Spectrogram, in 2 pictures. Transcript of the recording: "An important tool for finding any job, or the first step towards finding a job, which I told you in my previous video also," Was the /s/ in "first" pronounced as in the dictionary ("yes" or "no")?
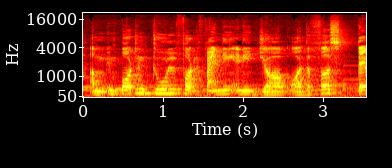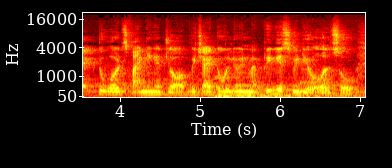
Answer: no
